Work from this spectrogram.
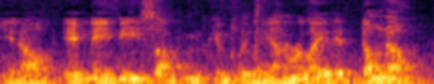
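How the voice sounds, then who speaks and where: A middle-aged male supervisor talks quickly and politely to visitors, explaining things patiently. His voice comes through a glass partition, so it sounds distant and boomy. The room echoes, and steady background noise sits under his words. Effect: heard through a glass partition. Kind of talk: casual conversation at a service counter.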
